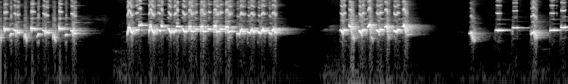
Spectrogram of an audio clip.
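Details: Caged-bird master song of a yellow-vented bulbul: loud rapid bursts of chattering, bubbling notes, each lasting one to two seconds and separated by short silences, ending in a few clipped whistled notes.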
